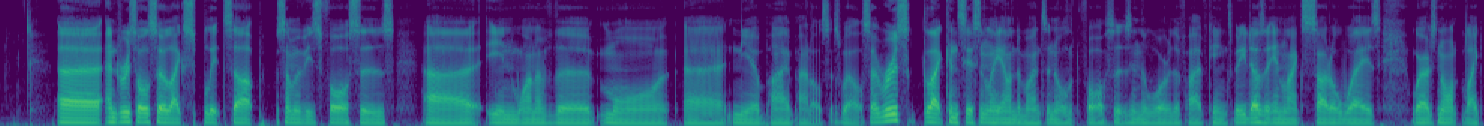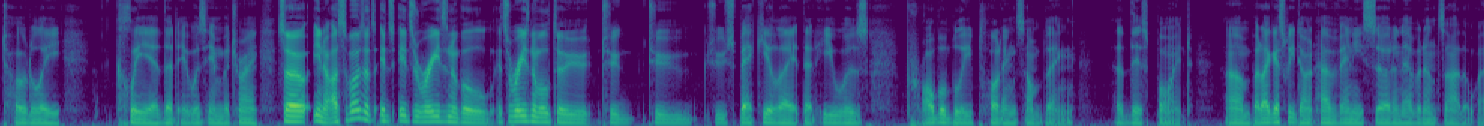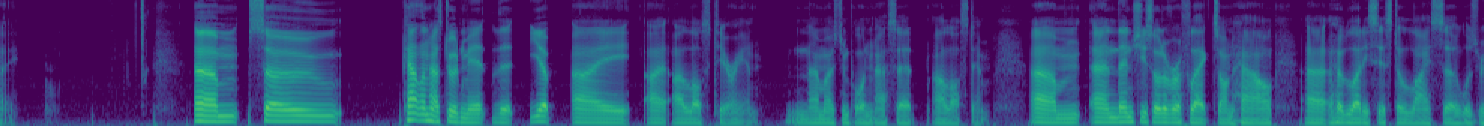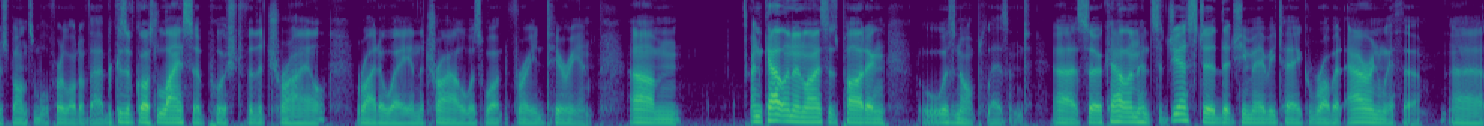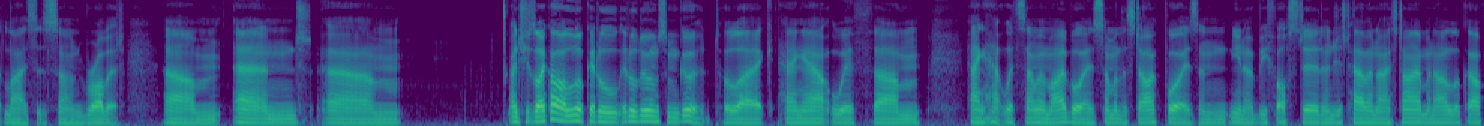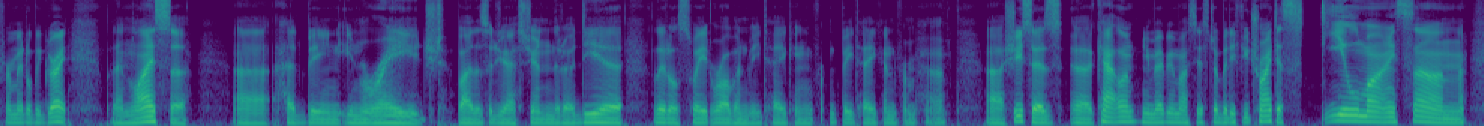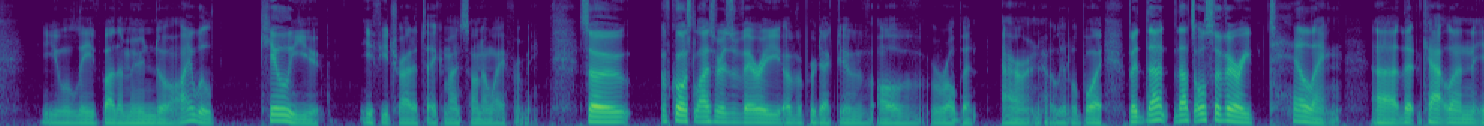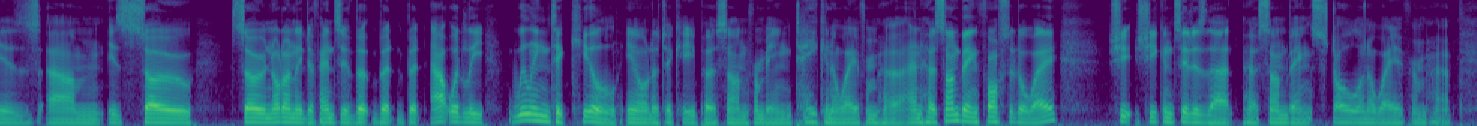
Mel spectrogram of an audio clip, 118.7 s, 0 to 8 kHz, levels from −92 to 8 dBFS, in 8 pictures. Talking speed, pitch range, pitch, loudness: 180 wpm, 85-105 Hz, 95 Hz, -29 LUFS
